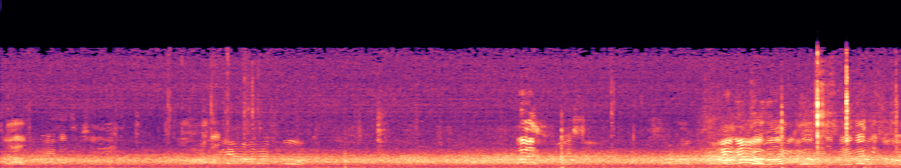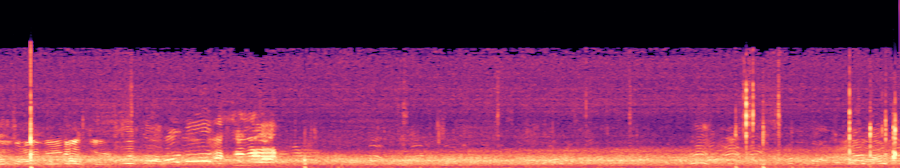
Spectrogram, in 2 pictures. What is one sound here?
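Young men shout to each other from a distance across an open field.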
